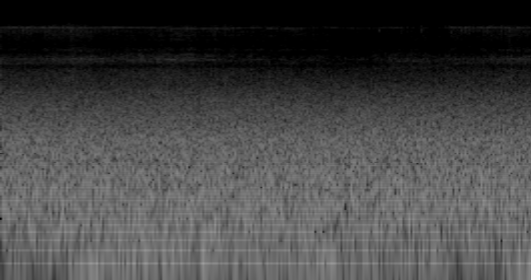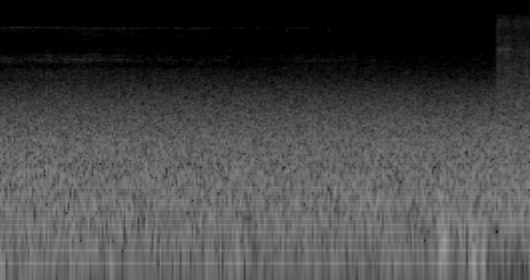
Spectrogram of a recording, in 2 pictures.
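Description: Steady rumble of distant expressway traffic, with two brief low thumps near the end.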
